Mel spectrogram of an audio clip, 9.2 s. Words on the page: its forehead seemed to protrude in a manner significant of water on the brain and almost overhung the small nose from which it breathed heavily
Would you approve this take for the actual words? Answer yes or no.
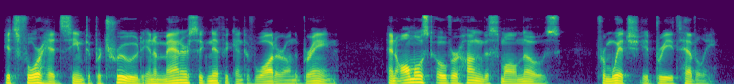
yes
